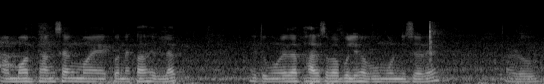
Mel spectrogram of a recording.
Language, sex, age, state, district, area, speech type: Assamese, male, 18-30, Assam, Nalbari, rural, spontaneous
